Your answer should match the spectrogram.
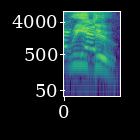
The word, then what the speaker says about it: Redux: say redo.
